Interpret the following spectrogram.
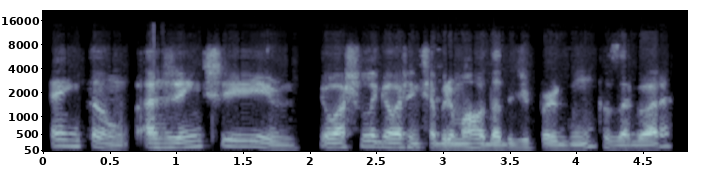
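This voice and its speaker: A Brazilian man hosting and moderating an online Q&A, relaxed and practical. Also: medium pitch, moderate pace, dry recording. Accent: Brazilian Portuguese. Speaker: talk host and moderator. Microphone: video call. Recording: lo-fi video call with clear background noise.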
